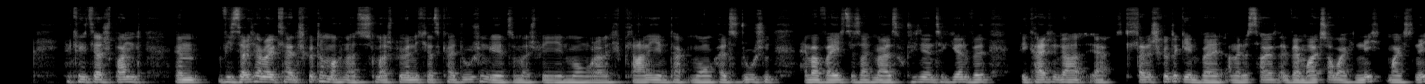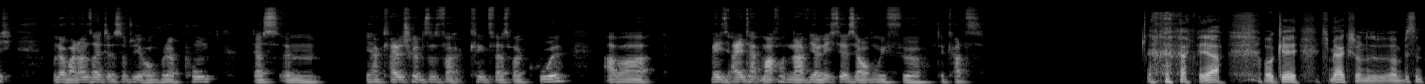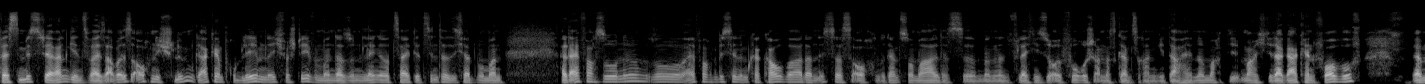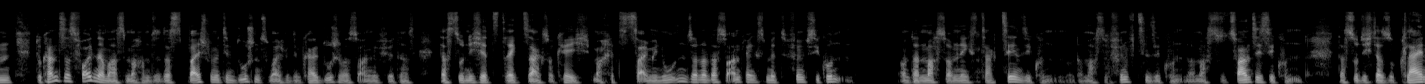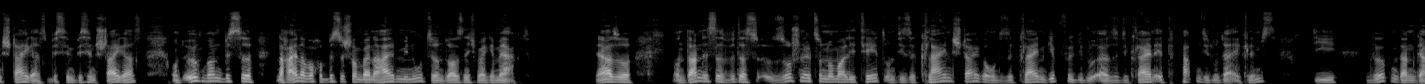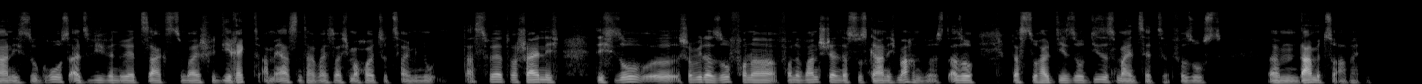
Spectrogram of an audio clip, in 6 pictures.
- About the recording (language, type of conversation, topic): German, advice, Wie kann ich mich täglich zu mehr Bewegung motivieren und eine passende Gewohnheit aufbauen?
- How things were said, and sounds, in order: chuckle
